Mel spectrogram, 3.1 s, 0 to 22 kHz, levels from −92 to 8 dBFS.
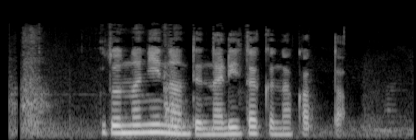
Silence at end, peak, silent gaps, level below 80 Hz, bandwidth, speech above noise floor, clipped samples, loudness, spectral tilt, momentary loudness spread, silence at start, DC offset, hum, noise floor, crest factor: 0.2 s; -4 dBFS; none; -64 dBFS; 9.6 kHz; 22 dB; under 0.1%; -20 LUFS; -6.5 dB/octave; 20 LU; 0.1 s; under 0.1%; none; -41 dBFS; 18 dB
